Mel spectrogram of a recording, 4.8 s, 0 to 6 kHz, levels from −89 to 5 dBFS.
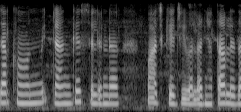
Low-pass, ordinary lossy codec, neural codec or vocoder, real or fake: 5.4 kHz; none; none; real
